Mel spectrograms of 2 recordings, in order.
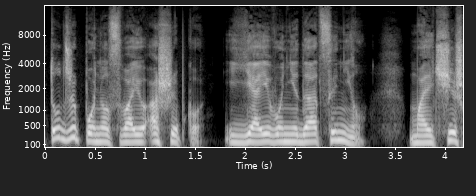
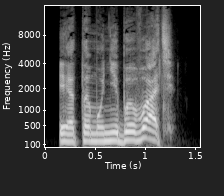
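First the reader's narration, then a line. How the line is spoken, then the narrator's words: Shout. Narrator (Russian): крикнул Эр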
